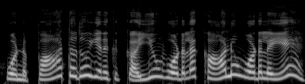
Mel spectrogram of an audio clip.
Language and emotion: Tamil, happy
